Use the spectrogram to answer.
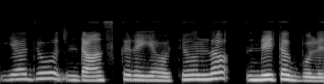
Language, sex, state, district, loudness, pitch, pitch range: Chhattisgarhi, female, Chhattisgarh, Rajnandgaon, -21 LUFS, 220 Hz, 195-235 Hz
